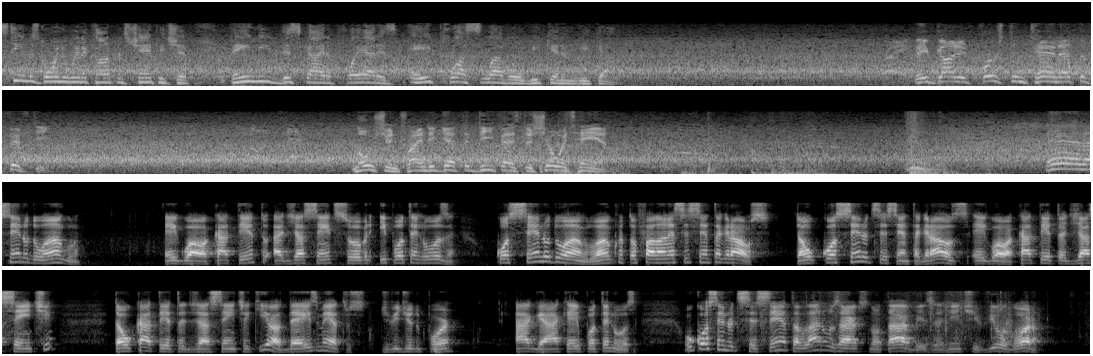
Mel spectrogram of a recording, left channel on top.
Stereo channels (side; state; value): both; different; correlation 0.00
